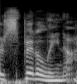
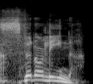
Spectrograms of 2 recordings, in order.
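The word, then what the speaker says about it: Svitolina: Donnie pronounced her name completely different. Yeah. I called her Spitalina. – Yeah, something. – No, I don't think so. – It's Spitalina. – Yeah. – Svetolina.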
